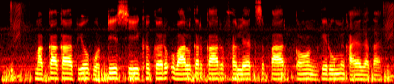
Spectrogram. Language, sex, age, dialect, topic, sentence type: Hindi, male, 18-24, Kanauji Braj Bhasha, agriculture, statement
